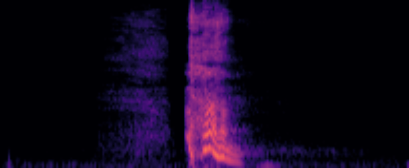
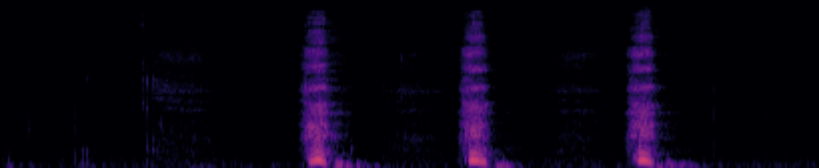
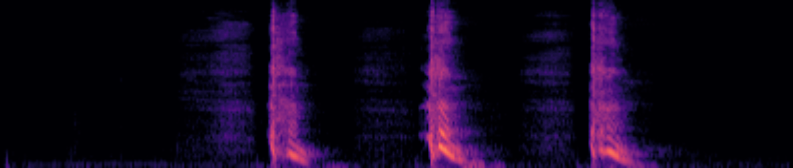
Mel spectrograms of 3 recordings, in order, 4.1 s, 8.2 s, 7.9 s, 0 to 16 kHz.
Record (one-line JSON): {"cough_length": "4.1 s", "cough_amplitude": 11572, "cough_signal_mean_std_ratio": 0.27, "exhalation_length": "8.2 s", "exhalation_amplitude": 1856, "exhalation_signal_mean_std_ratio": 0.28, "three_cough_length": "7.9 s", "three_cough_amplitude": 17446, "three_cough_signal_mean_std_ratio": 0.28, "survey_phase": "beta (2021-08-13 to 2022-03-07)", "age": "45-64", "gender": "Male", "wearing_mask": "No", "symptom_none": true, "smoker_status": "Ex-smoker", "respiratory_condition_asthma": false, "respiratory_condition_other": false, "recruitment_source": "REACT", "submission_delay": "1 day", "covid_test_result": "Negative", "covid_test_method": "RT-qPCR"}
